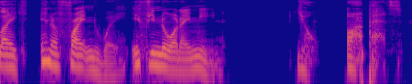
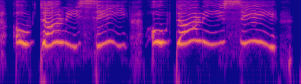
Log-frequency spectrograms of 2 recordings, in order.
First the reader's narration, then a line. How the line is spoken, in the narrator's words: screaming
